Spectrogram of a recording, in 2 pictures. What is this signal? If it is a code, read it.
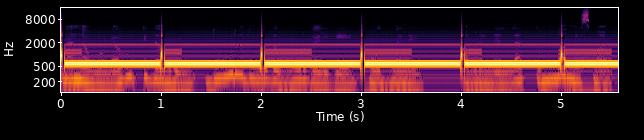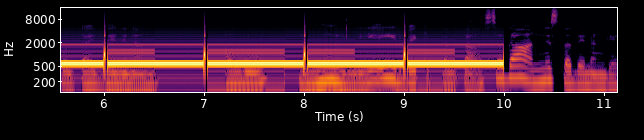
Radio time signal (WWV, Colorado), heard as ticks, one a second, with speech in Kannada.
